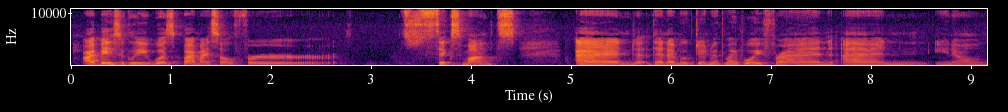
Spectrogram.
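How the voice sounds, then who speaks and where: A young woman from El Salvador telling a personal story to camera in a casual, rambling way, full of ums and repeats. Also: fairly high pitch. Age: young adult. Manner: chatty, rambling, many ums and repeated phrases. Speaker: vlogger.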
